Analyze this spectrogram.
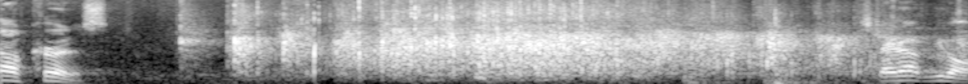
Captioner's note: audience clapping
